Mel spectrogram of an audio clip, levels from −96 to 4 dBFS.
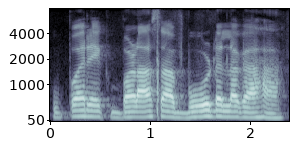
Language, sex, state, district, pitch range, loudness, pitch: Hindi, male, Jharkhand, Garhwa, 130-150 Hz, -14 LUFS, 140 Hz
